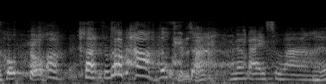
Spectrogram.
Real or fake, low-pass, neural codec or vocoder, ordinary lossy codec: fake; none; codec, 16 kHz, 1 kbps, FunCodec, trained on Chinese and English, 50 frames a second; none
